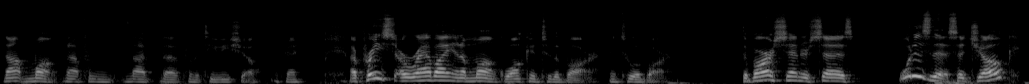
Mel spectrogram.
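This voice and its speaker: A man's voice: fairly high pitch, very animated, moderate pace, darkish tone. American man laughing at his own dad jokes. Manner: reads chat comments aloud. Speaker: livestream host. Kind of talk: casual live-stream chat.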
